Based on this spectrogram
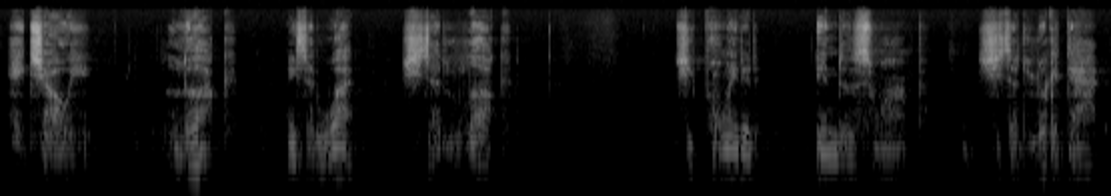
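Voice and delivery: soft, hushed whisper; whispering kids. Acted. Kids whispering at the swamp's edge, hushed. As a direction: breathe it secretly.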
